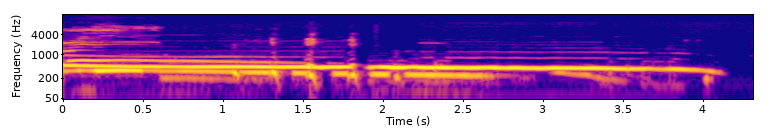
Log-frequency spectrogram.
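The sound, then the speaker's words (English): Several voices let out long, overlapping wolf-like howls for about four seconds, one of them breaking into choppy, laugh-like bursts, before the group howl fades out. People imitate wolves during the Native Roots Radio show I'm Awake. “There was one wolf that was laughing and not howling.”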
